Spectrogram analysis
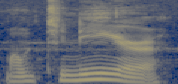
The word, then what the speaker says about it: mountaineer: And also we have double ER, mountain, mountaineer, the stress on the suffix itself rather than the original word.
